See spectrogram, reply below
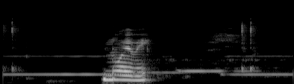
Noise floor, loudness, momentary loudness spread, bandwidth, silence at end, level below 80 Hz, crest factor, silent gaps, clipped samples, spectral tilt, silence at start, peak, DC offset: -43 dBFS; -23 LUFS; 22 LU; 7.8 kHz; 0 s; -66 dBFS; 20 dB; none; under 0.1%; -6.5 dB/octave; 0.05 s; -8 dBFS; under 0.1%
